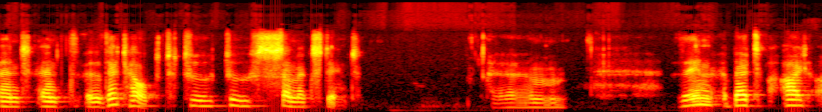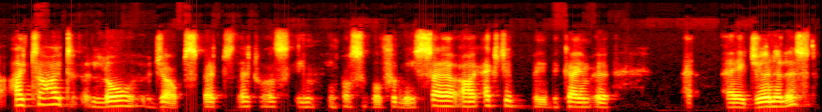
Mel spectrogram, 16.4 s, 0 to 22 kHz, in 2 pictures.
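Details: Stuttering since age three in a retired South African lawyer in his 70s who views stuttering as a mindbody disorder and still has mild speech blocks: stuttering.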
